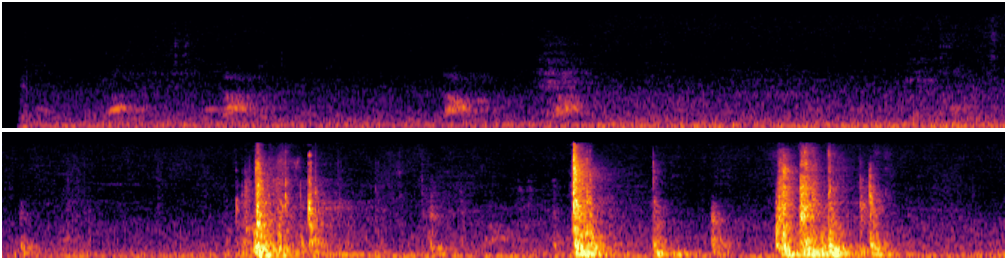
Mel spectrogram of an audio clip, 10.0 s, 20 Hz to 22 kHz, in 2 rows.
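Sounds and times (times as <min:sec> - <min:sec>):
heavy doors clunking and rattling: 0:06.1 - 0:09.8.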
